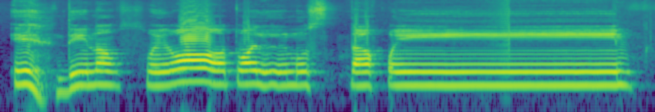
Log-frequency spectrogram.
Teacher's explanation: قاف بھی حروف مستعلیہ ہے، قاف کو بھی پر پڑھیں گے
